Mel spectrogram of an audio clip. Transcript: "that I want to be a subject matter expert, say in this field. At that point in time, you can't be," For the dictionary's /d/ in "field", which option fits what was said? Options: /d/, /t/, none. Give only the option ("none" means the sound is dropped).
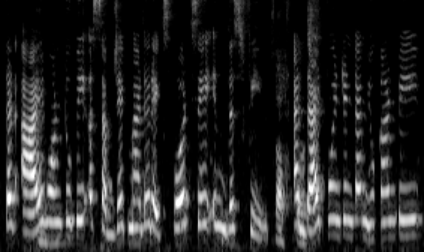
none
